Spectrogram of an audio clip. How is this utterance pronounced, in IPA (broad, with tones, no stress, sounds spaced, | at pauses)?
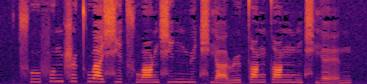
t͡sʰ u˧˥ f ʊ˥ ŋ ʂ ɻ̩˥ t̪ʰ w ä˥˧ ɕ i˥˩ t͡sʰ w ɑ˧˥ ŋ ɕ i˥ ŋ m y˧˥ t͡ɕʰ j ä̰˨˩ ɻ ɻ̩˧˥ t̪ ɑ˥ ŋ t̪ ɑ˥ ŋ m ɤ˨ ŋ t͡ɕʰ j ɛ̰˨˩˦ n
